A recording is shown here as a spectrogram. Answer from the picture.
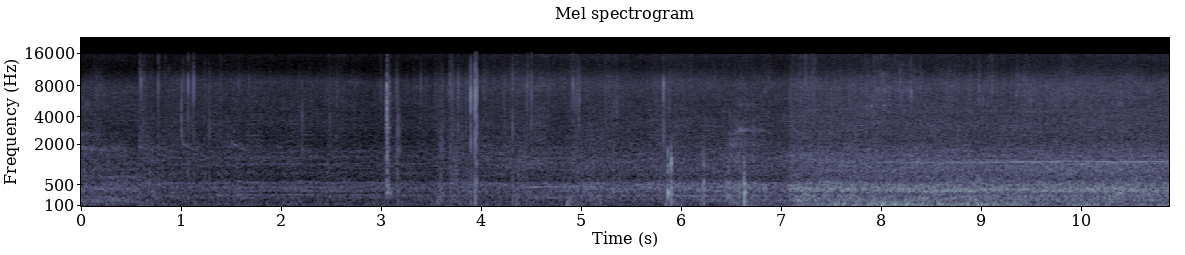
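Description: Honey bees buzzing around an open hive in a steady hum that grows louder about seven seconds in. A few sharp knocks come from the wooden hive boxes and frames as they are handled.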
